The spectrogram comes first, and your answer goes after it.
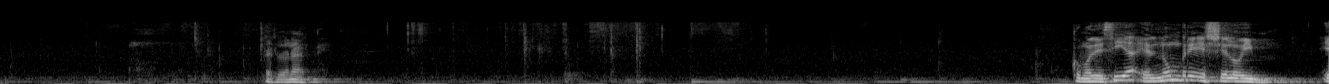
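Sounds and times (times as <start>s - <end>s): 
low steady hum: 0.0s - 13.2s
paper pages sticking together being separated and turned: 1.8s - 2.8s, 3.8s - 7.8s
speech: 2.6s - 3.4s, 10.8s - 13.2s.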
